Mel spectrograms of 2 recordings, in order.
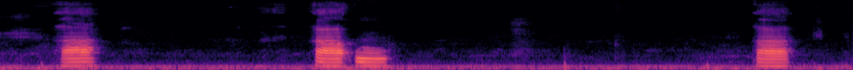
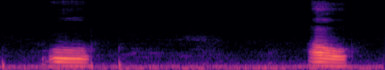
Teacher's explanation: पश्च स्वर यानी जो पीछे से बोले जाते हैं वो जीभ के अंदर से यानी पिछले वाले भाग से निकलते हैं उसको पश्च स्वर बोलते हैं।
